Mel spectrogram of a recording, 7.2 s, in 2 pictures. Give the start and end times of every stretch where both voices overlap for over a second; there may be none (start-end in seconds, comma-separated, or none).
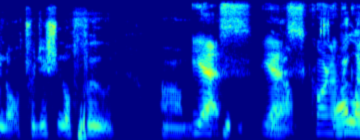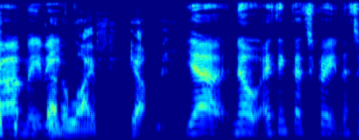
1.9-4.3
